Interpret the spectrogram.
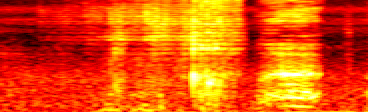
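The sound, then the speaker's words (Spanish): A man snores while asleep in a parked vehicle in a dark alley, a rough, snorting inhale followed by a longer rasping breath, over a low steady background hum. “… roncaba a mi lado”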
